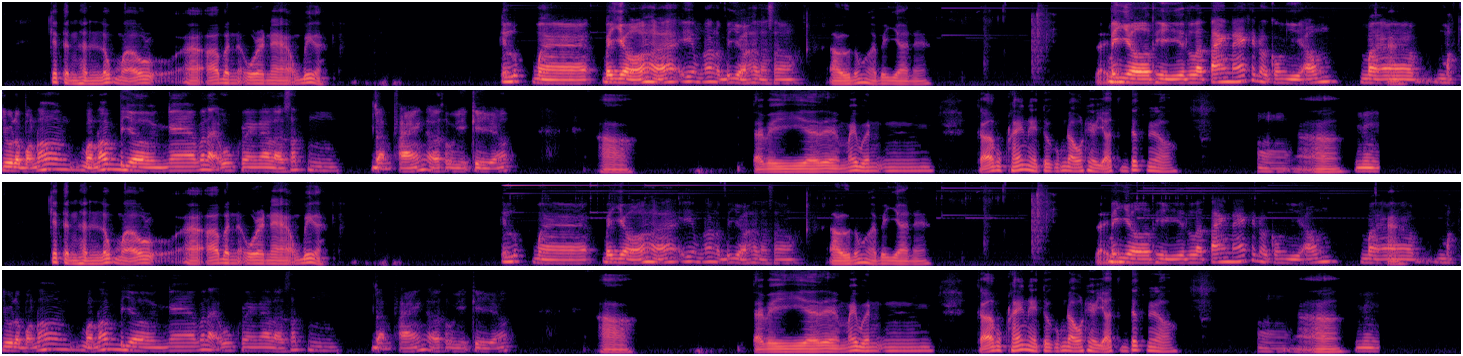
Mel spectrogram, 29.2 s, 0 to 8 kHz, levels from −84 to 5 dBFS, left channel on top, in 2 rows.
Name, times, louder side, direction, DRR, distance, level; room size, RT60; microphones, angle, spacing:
voice 1, 0.5-3.3 8.3-9.3 10.3-10.5 10.9-11.2 13.8-14.0 20.5-20.9 22.1-26.3 27.4-28.0, equal, 5° right, 1.0 m, -27 dB
voice 2, 5.0-8.0 11.0-18.0 18.3-19.7 27.1-27.5 28.1-28.4, left 6 dB, 80° left, 0.6 m, -26 dB
sound 1, 5.0-14.6, right 14 dB, 45° right, 3.5 m, -52 dB
head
